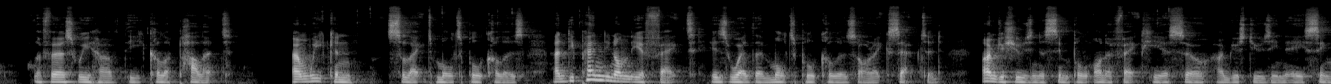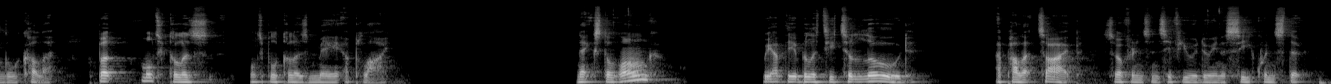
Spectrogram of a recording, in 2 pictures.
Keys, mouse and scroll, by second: 3.6 click, 4.3 click, 5.0 click, 5.8 click, 6.5 click, 11.6 click, 19.4 click, 25.4 click.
